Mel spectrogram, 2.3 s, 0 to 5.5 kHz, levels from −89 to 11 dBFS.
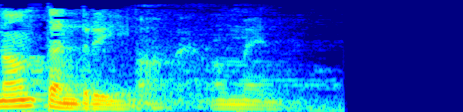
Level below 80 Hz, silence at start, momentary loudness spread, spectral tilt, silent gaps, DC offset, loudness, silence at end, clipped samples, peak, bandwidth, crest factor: -48 dBFS; 0 s; 18 LU; -11 dB/octave; none; under 0.1%; -23 LUFS; 0.8 s; under 0.1%; -4 dBFS; 5 kHz; 18 dB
